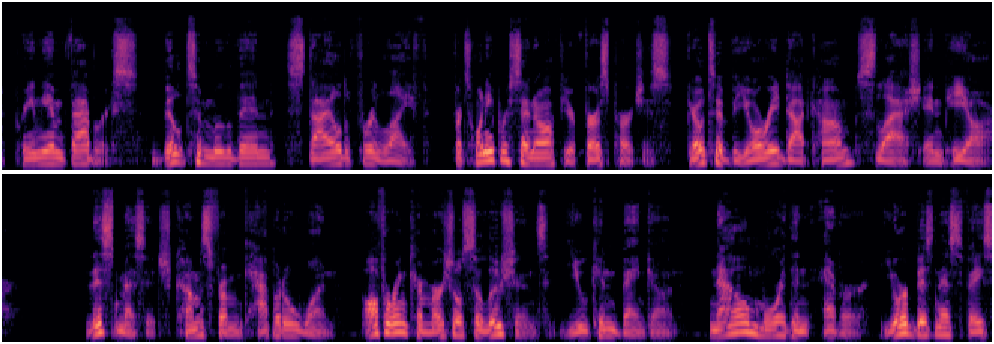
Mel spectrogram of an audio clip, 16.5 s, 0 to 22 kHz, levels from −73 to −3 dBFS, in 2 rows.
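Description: Throughout, one channel arrives roughly 5 ms late before the mono sum, causing channel delay comb filtering: notches from around 100 Hz upward leave the speech hollow and phasey.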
